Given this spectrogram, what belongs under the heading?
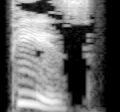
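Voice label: "peas", British English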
